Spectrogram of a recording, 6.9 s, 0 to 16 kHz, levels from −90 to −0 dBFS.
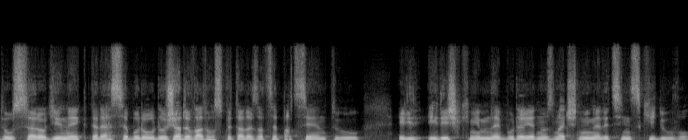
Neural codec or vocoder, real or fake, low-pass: codec, 16 kHz in and 24 kHz out, 0.8 kbps, FocalCodec, streaming, 65536 codes; fake; 10.8 kHz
